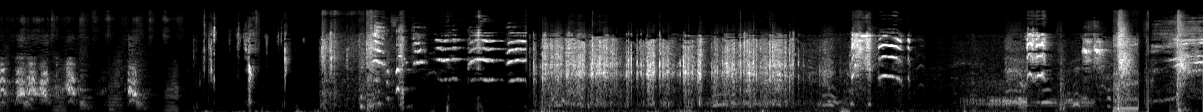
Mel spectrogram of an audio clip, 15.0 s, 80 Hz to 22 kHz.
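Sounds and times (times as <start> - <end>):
animal harsh crying: 12.6 - 15.0.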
